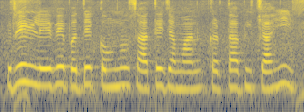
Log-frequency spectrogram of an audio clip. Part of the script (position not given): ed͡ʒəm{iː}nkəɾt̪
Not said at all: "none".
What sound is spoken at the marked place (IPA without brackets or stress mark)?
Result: aː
